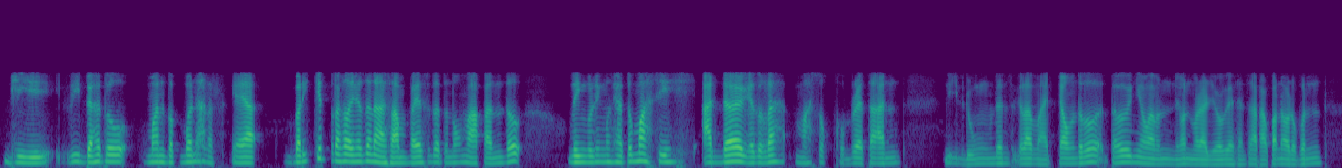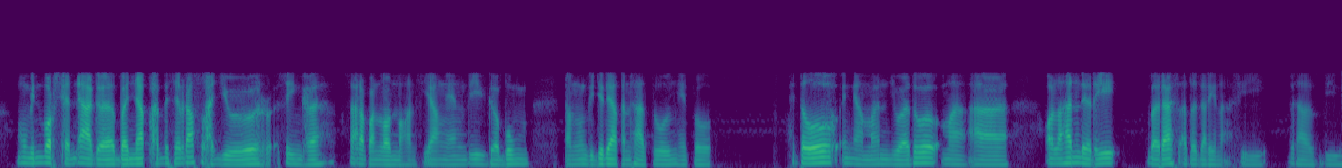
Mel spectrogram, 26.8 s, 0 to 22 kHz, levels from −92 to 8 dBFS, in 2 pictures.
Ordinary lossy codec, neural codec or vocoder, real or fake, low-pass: none; codec, 16 kHz in and 24 kHz out, 0.6 kbps, FocalCodec, streaming, 4096 codes; fake; 3.6 kHz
